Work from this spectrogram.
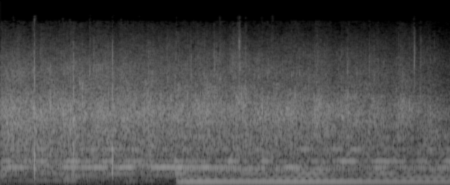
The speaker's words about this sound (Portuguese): Aplauda o Senhor Jesus. Aleluia.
